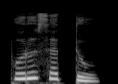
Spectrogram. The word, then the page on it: ಪುರುಸತ್ತು: purusattu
